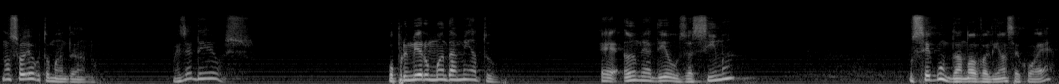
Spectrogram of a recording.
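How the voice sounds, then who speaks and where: Male preacher, husky and somewhat high-voiced, lively sermon delivery with call-and-response. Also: measured pace, long pauses. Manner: calls for congregation responses, swings between loud emphasis and quiet asides.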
